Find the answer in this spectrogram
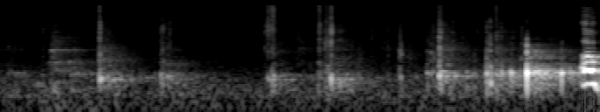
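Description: Scattered light taps, knocks and footsteps on a carpeted floor as soccer gear is moved about, with one sharper click about five seconds in.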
